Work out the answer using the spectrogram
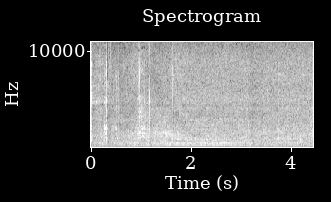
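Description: Heavy rain falling, a steady hiss, with a few sharp taps in the first second or so.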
